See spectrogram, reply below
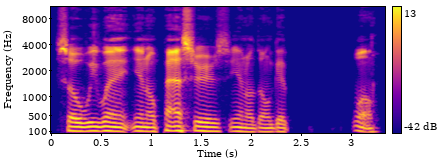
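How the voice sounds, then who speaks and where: A man's voice: on the low side, fairly even intonation, measured pace, fairly bright tone, clean tone. A man from Puerto Rico and Chicago, a podcast guest chatting casually in street slang with frequent conversational tags. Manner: slangy, punctuated with "you know what I'm saying". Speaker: podcast guest, event promoter. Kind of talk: casual autobiographical chat.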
